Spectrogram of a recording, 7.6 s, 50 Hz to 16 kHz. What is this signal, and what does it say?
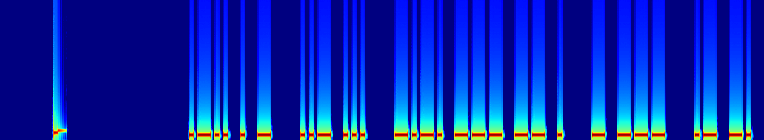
Morse code, heard as a keyed tone, about 28 wpm, 700 Hz. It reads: LET US COME TO AN
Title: Sentences from Top 1000 Words - Review Part 3 - 28wpm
